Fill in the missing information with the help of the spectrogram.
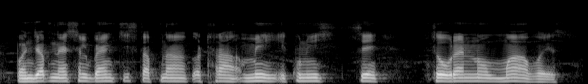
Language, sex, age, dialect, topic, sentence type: Marathi, male, 36-40, Northern Konkan, banking, statement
